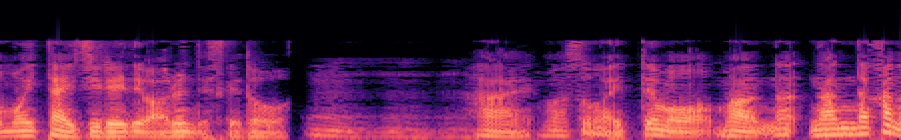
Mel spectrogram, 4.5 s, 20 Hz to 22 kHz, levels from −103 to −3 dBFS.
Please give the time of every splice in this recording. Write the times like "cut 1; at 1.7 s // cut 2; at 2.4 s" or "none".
none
